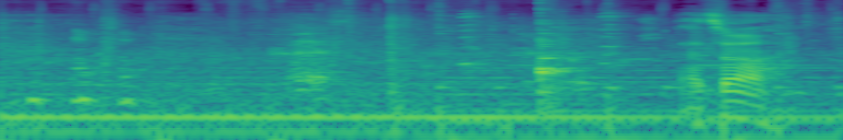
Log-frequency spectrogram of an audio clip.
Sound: chuckles

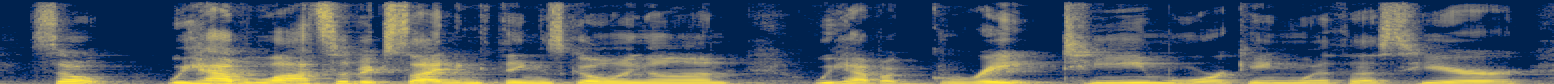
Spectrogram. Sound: none

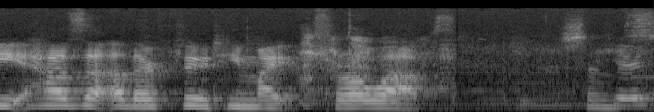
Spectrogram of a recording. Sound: whispering

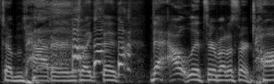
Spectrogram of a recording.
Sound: laughing

